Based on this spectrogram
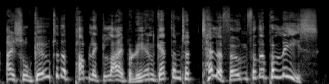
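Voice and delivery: fast, high-pitched threat; outraged, hurried declaration; indignant announcement. A narrator's reading. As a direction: announce it hotly in a rush, voice way up. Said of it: "announced Adela".

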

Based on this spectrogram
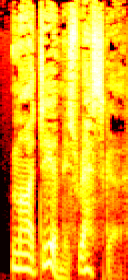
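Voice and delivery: calmly indulge her doubt; patient. Acted. Scientist soothing a doubting guest, patient. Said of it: "said the wonder-worker patiently".

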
